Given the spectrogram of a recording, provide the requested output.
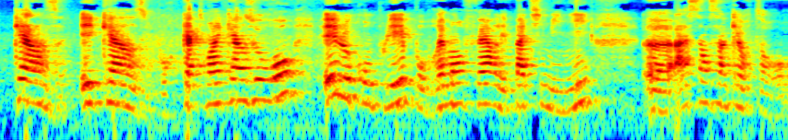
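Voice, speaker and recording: A woman at a fairly high pitch and fairly slow pace, with noticeable background noise and audible room echo. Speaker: beauty salon owner presenting prices. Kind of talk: sales pitch. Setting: Facebook live video. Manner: hesitant fillers.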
